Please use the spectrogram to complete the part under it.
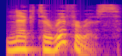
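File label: "nectariferous", British English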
